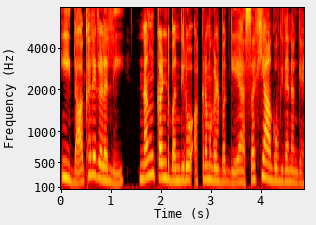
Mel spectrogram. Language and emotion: Kannada, disgusted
